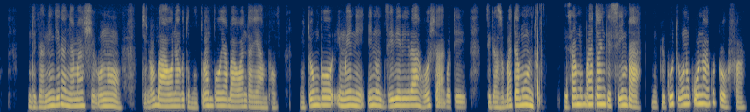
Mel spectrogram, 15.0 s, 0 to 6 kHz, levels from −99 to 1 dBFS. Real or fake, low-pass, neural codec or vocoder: real; 5.4 kHz; none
